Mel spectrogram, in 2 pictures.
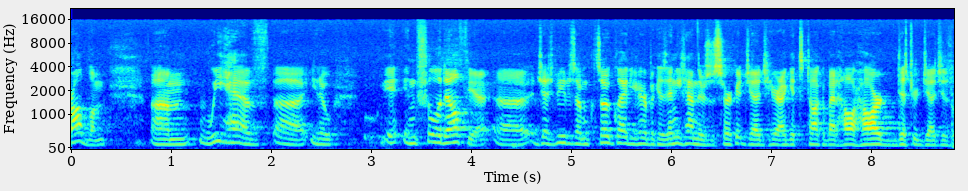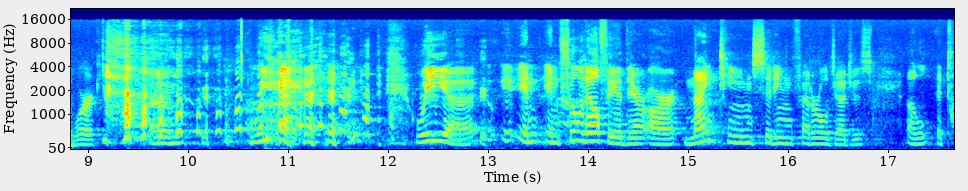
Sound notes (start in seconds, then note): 9.2 audience laughs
